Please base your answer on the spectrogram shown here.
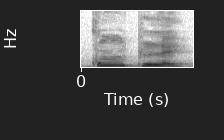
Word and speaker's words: Complet: Remember to nasalize the sound on and not to pronounce the N or M. Non. Non. Citron. Citron. Profond. Profond. Complet. Complet.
